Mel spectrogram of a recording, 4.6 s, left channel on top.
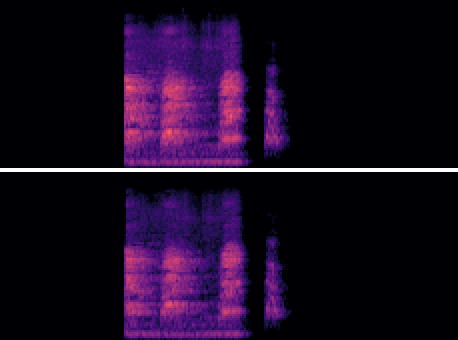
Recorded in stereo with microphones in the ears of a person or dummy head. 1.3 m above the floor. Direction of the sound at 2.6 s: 35° left (ahead or behind).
